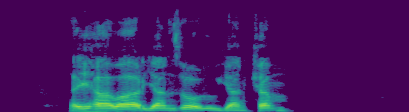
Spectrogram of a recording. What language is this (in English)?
Central Kurdish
